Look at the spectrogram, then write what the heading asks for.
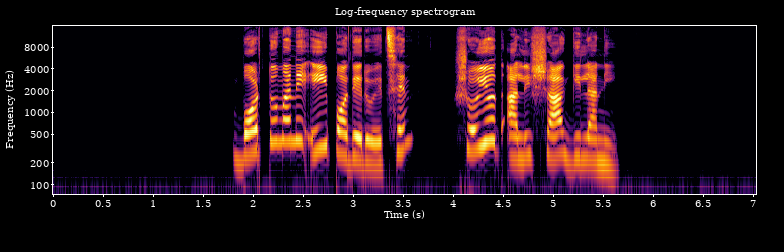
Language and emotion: Bengali, neutral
